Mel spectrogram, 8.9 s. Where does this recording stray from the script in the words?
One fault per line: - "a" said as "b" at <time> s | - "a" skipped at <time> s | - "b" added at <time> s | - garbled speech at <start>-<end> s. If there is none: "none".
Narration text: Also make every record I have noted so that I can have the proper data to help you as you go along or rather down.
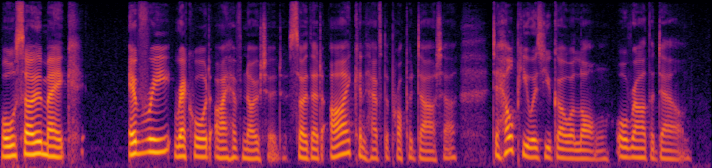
none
